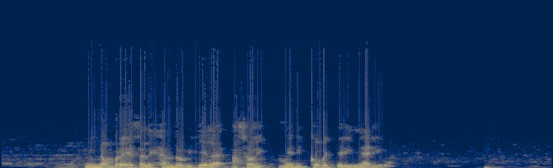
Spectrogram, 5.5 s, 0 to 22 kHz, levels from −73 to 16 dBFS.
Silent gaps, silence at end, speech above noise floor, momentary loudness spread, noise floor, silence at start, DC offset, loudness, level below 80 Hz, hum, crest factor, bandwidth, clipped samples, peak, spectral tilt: none; 0.6 s; 40 dB; 16 LU; -53 dBFS; 0.05 s; under 0.1%; -14 LUFS; -48 dBFS; none; 14 dB; 12 kHz; under 0.1%; -2 dBFS; -8.5 dB/octave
